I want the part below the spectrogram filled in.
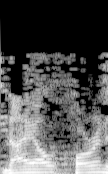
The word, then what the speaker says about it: Niall Horan: Second one comes from, I don't know this artist, Niall Horan.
